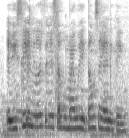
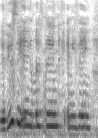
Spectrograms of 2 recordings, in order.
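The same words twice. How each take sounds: First: Said in the usual way. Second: Breathless and rushed; words between quick breaths. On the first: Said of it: "Hold on". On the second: Real, not acted. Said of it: "I'm out of breath".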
